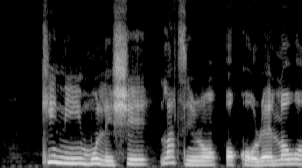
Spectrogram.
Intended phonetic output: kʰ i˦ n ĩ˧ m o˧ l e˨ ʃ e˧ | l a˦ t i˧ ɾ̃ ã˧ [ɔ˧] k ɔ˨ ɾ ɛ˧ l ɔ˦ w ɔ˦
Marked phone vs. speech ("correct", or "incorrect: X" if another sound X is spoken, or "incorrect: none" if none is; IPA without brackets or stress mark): correct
